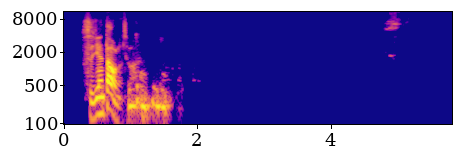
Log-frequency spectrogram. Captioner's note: speaking in foreign language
